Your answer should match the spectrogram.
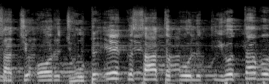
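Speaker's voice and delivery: measured, rhythmic stage poetry; verse recitation. Acted. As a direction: lay out the verse for the audience. Recites his comic verse. (लयदार कविता पाठ)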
